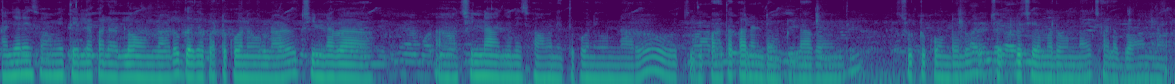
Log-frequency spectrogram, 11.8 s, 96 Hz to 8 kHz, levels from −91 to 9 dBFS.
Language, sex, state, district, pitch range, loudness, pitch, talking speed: Telugu, female, Telangana, Nalgonda, 135-150 Hz, -39 LUFS, 140 Hz, 145 wpm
